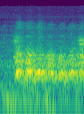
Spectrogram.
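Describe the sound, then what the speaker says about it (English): An excited dog barks and yips in a quick, continuous run of short bursts, moderately close and fairly faint, with no one talking over it. "Dog is going crazy."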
